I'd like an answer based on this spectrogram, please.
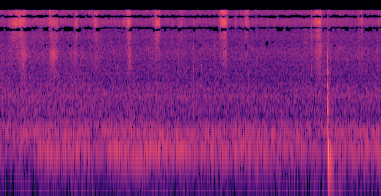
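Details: A quiet, even hum from bees during honey harvesting holds for the whole stretch, broken by a single sharp tap near the end.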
